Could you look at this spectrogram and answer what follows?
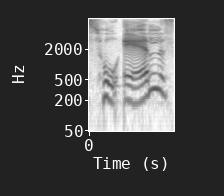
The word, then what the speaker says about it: SHL: Högsta ligan heter ju SHL. Ska det uttalas på svenska eller engelska? – Svenska funkar bra.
